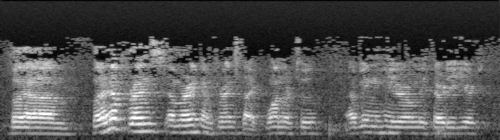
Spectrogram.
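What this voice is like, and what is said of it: Thick Hispanic accent. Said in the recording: “I hang out only with the Hispanic community, so I have a thick accent.”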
